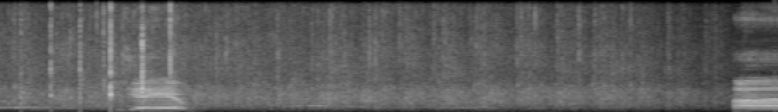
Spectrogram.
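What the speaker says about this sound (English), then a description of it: "We got to hit that applause there." During a livestreamed Lego building workshop, a canned applause sound effect plays as a steady wash of clapping for several seconds, framed by bright chime tones at the start and end, with a voice talking near the beginning.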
